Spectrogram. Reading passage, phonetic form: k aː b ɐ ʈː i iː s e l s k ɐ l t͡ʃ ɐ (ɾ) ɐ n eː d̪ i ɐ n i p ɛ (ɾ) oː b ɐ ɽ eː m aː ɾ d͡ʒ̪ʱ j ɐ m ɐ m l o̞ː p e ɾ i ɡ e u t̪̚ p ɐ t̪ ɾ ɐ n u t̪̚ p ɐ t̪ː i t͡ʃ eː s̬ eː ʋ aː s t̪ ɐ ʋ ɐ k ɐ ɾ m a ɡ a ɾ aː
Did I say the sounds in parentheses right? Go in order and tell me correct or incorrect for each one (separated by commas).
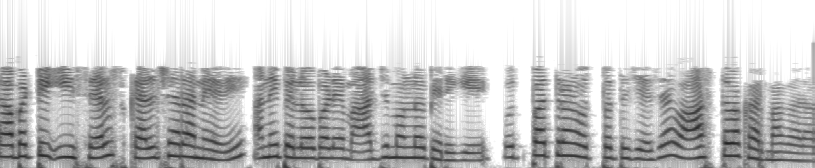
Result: correct, incorrect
